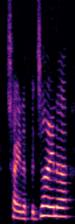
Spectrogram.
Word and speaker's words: China Vagina: So again, congrats, China Vagina.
